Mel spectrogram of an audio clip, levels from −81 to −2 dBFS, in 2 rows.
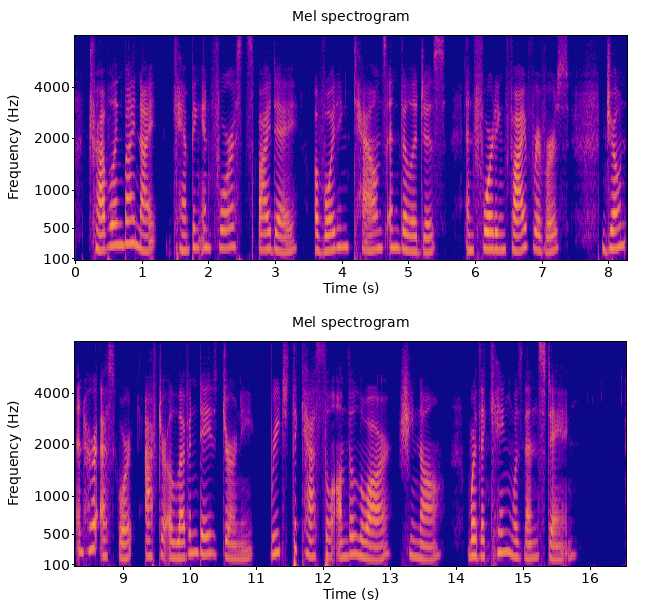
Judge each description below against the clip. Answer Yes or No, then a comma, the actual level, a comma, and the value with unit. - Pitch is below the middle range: No, high, 220 Hz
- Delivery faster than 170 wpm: No, average, 140 wpm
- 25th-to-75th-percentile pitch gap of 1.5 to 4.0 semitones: Yes, average, 3.3 semitones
